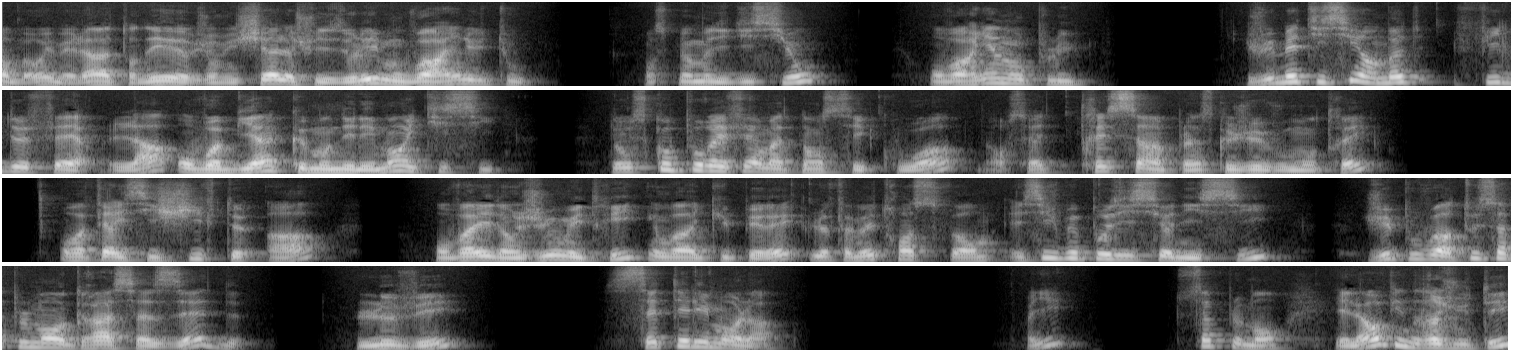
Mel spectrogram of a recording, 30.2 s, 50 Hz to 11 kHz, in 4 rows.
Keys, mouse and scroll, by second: 0.1-1.7 middle drag, 1.7-2.4 scroll up 4, 2.4-3.6 scroll down 2, 3.6 Tab, 4.8 Tab, 7.2 click, 7.9-20.6 middle drag, 23.6-27.2 drag, 27.2 Tab, 28.1 Tab.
